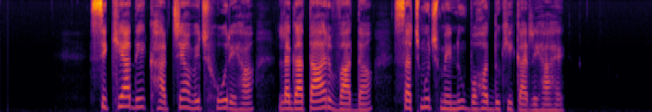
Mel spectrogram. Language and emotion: Punjabi, sad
